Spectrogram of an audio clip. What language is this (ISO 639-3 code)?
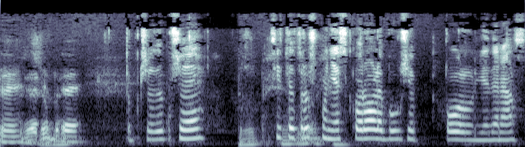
ces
